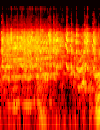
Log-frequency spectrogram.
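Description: A flock of helmeted guineafowl calling together: a dense, continuous chatter of many overlapping short calls.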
